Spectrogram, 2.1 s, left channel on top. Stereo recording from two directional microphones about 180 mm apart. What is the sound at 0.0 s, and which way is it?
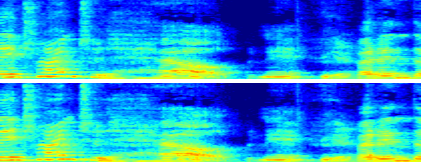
A woman's voice, centre (ahead or behind).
